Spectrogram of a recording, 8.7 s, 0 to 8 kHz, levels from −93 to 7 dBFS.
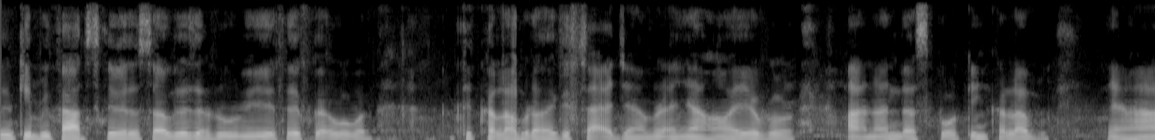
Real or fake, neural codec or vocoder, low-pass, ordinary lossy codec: fake; codec, 16 kHz, 2 kbps, FunCodec, trained on LibriTTS, 25 frames a second; none; none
